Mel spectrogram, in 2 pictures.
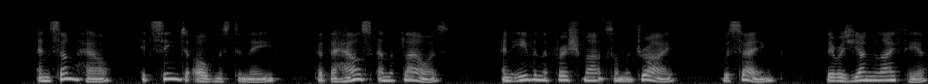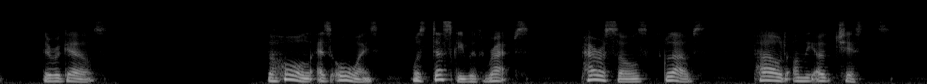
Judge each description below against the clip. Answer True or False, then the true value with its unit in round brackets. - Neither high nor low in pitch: True (160 Hz)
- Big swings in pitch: True (6.9 semitones)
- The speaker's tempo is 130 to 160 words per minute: True (150 wpm)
